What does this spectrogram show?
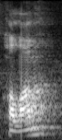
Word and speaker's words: Halama: Over the years, a long tradition, I think it still continues as far as summertime, is it pronounced Halama? Yes.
